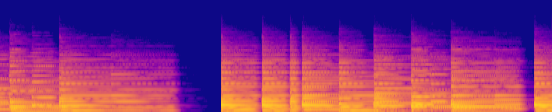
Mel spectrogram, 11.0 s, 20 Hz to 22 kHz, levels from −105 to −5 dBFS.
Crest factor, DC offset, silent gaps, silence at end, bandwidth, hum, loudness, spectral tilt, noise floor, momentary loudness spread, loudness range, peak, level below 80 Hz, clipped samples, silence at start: 16 dB; under 0.1%; none; 0 s; 5.8 kHz; none; -22 LUFS; -10.5 dB/octave; under -90 dBFS; 12 LU; 6 LU; -6 dBFS; -42 dBFS; under 0.1%; 0 s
